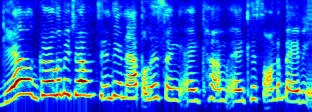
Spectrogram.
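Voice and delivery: high, fast, playful over-the-top excitement; mock eager gush. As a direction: send yourself up as a gushing fan. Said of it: "I'm like".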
